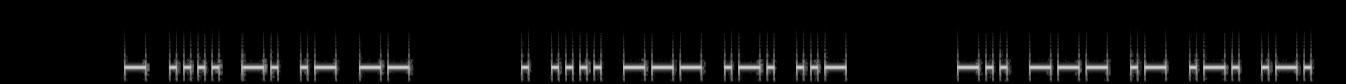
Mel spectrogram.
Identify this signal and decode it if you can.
Morse code, heard as a keyed tone, about 17 wpm, 800 Hz. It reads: THNAM EHORU DOARR
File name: CW / DET / 1 3 1500C S C 16wpm 2148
